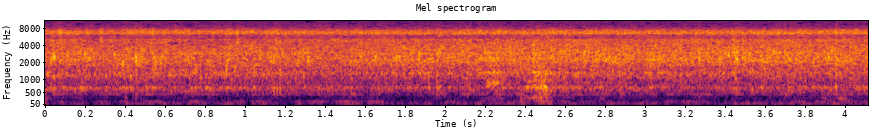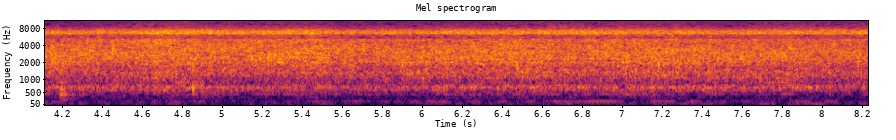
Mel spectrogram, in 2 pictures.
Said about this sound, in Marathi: तेल तापलेलं आहे, तेलामध्ये थोडंसं मीठ टाकलेलं आहे आणि आपले हे पनीर तळून घ्यायचं आहे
